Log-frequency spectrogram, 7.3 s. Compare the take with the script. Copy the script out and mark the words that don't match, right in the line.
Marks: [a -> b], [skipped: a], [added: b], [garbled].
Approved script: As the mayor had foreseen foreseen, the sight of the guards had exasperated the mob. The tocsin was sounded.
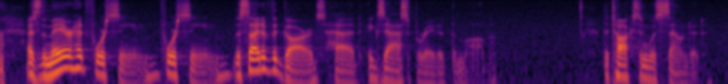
As the mayor had foreseen foreseen, the sight of the guards had exasperated the mob. The tocsin was sounded.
